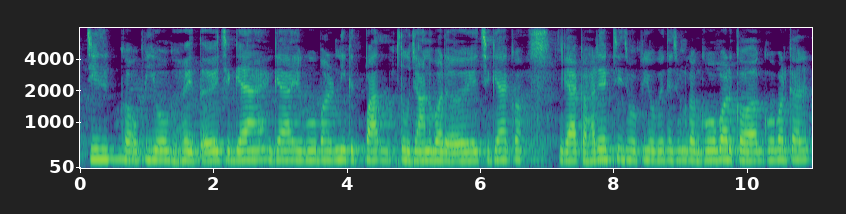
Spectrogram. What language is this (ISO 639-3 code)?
mai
